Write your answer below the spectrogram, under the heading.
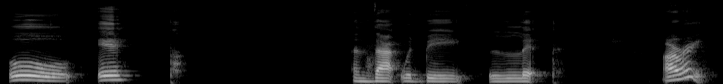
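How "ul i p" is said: each letter sound said separately, with pauses between. Shown as a demonstration. Teacher to pupils, sounding out a word letter by letter. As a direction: split the word into its single sounds for the class. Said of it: "my last word is".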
